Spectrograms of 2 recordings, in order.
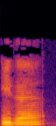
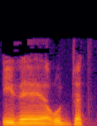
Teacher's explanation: إذا قلت إذا هذا الفتح، أما إذا قلت إذا رجت فأنت ذهبت إلى التقليل أو إلى الإمالة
